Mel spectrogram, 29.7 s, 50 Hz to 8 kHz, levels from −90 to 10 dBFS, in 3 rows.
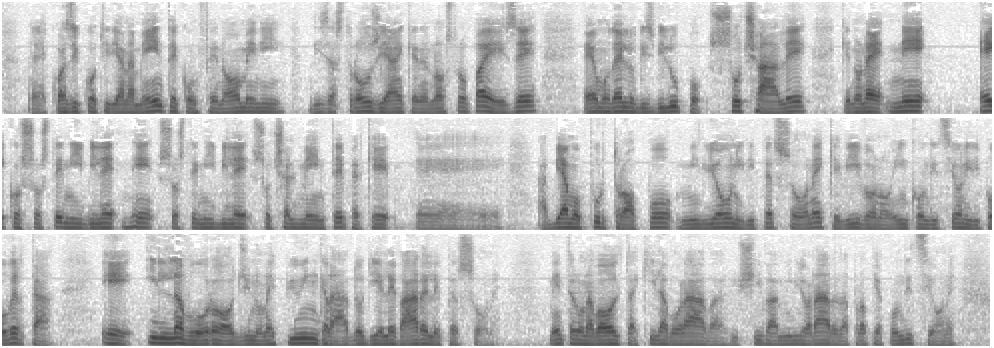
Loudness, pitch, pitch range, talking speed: -25 LUFS, 110 Hz, 100-115 Hz, 125 wpm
